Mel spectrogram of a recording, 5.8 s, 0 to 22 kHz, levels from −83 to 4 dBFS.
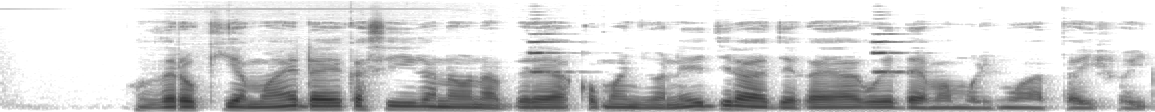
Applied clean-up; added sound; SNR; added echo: classical method log-MMSE.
